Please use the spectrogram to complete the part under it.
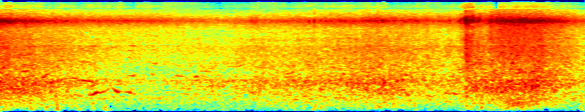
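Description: Continuous ocean surf rushes and hisses on a beach, with wind buffeting the microphone and faint voices in the background.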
